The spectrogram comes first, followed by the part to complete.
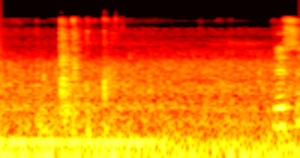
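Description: Fold-out metal hose guide on a van-mounted hose reel being swung shut, giving two sharp clicks about half a second in, over a steady low hum.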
